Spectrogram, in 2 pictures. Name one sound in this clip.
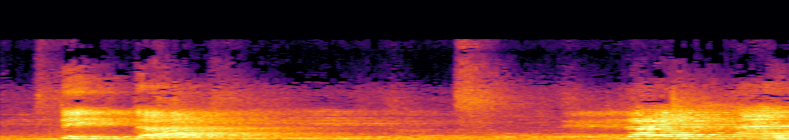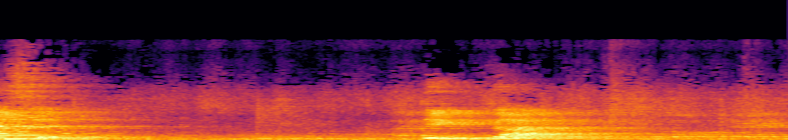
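A woman speaks clearly in a slightly echoing room.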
